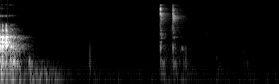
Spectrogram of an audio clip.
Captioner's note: click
